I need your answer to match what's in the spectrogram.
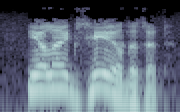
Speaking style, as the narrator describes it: Noy snorted

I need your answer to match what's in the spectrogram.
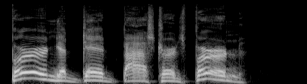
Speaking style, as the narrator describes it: Dywin sang out, cackling

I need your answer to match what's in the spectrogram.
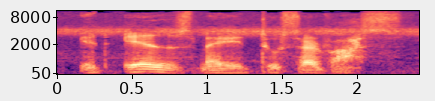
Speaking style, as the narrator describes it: she said quietly

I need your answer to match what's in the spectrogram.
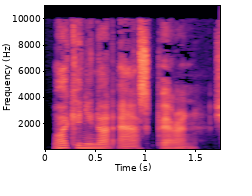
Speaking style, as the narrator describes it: said softly

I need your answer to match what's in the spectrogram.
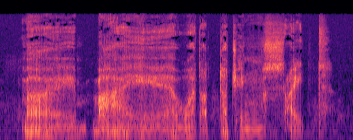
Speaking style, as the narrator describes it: Jabba purred

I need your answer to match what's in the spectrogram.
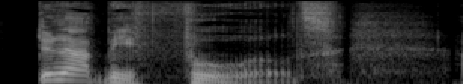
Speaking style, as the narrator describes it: Avienda said in a firm voice

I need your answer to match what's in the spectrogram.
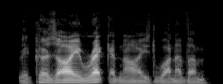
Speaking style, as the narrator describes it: Hagrid growled

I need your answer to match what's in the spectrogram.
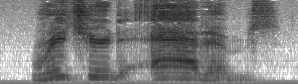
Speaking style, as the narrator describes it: Eddie shouted

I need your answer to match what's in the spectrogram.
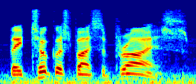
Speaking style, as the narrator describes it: the Grand Admiral said irritably

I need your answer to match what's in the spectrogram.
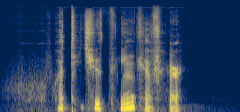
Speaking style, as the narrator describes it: Strikerock stammered

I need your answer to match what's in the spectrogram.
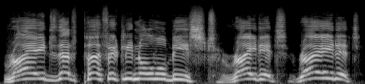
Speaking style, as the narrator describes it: Ford shouted in Arthur's ear

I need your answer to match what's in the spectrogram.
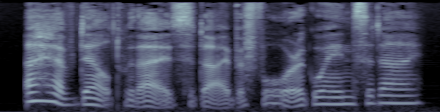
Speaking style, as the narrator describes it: the other woman said dryly

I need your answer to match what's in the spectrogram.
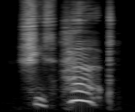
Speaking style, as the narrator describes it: Harry whispered

